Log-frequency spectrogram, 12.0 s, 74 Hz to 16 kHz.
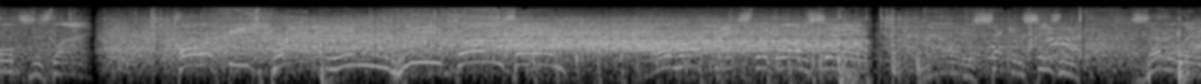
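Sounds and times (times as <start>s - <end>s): crowd din: 1.0s - 10.1s
hockey sticks and puck knocking: 1.3s - 1.8s
individual shouts: 10.5s - 10.8s.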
